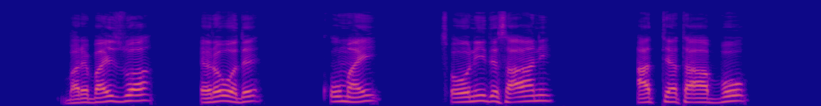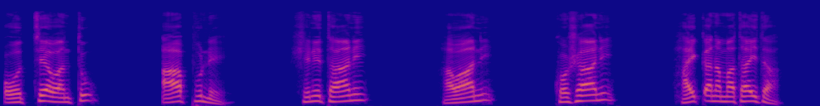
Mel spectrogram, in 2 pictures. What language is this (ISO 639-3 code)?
dwr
